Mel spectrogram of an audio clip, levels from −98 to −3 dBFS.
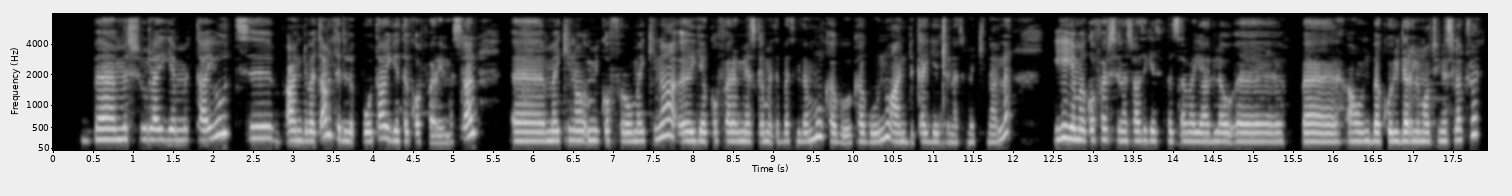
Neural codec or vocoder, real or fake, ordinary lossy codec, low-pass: none; real; AAC, 48 kbps; 7.2 kHz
